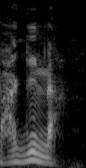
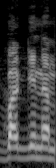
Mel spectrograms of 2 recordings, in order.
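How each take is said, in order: First: The first consonant is a breathy bh. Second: The first consonant is a plain b. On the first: The speaker calls it right. "না ভাগিনা" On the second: The speaker calls it wrong. "বাগিনা না"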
